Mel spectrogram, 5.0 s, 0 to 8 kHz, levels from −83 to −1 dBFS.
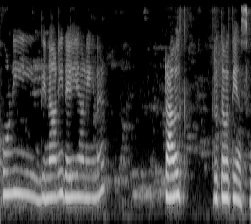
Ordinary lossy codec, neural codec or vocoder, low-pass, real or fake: none; none; 7.2 kHz; real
